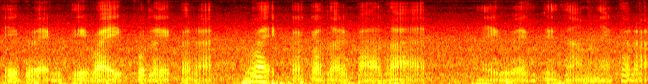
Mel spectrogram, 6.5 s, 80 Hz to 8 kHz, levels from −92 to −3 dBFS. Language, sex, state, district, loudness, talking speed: Hindi, female, Rajasthan, Bikaner, -21 LUFS, 150 wpm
